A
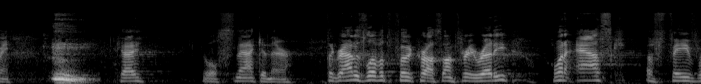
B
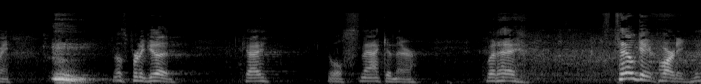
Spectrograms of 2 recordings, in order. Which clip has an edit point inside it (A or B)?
A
